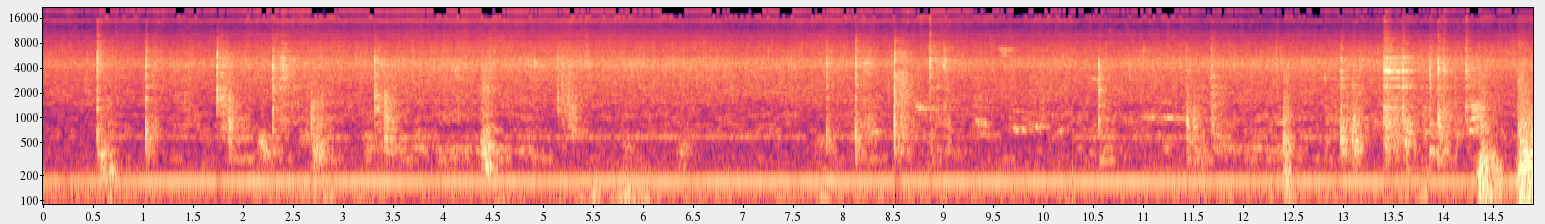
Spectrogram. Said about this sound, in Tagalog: Gisa lang natin yung bawang niya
